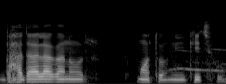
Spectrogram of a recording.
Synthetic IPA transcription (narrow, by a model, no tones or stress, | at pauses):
d̪ʱad̪alaɡanoɾ | mɔt̪onikit͡ɕʰu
